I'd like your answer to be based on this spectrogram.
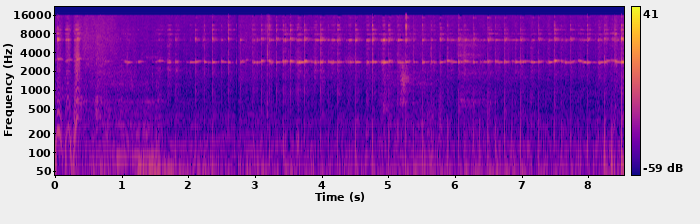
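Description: Fingertips and nails tap and rub along the flat sides of a rectangular, opaque white glass Gucci Bloom perfume bottle, about hand size and solid-walled. Dense, rapid clicks and soft glassy clinks run continuously over a low, muffled rumble, with a faint steady high tone throughout.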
